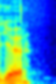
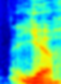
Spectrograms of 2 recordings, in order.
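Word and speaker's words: Győr: Und ich weiß nicht, ich werde den Club mit Sicherheit falsch aussprechen, aber Gyorgy Eto FC? – Ja, hast du recht, hast du falsch gesprochen. – Ja, heißt er richtig? – Eto FC Jör. – Jör, okay. Genau.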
